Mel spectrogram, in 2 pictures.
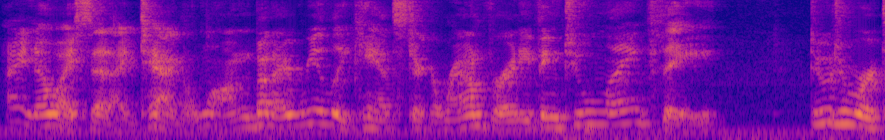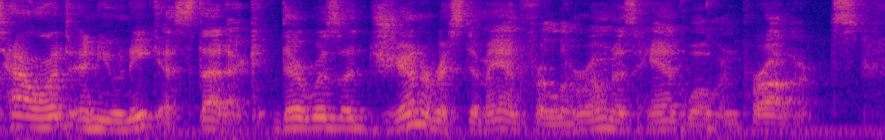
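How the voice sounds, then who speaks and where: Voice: medium pitch, lively intonation, quick pace, fairly bright tone, a little hiss or hum. Wry narrator reading a game aloud. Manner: wry, incredulous, interjecting. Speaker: let's-play host reading a visual novel aloud. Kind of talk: dramatic read-aloud narration with casual sarcastic asides.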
